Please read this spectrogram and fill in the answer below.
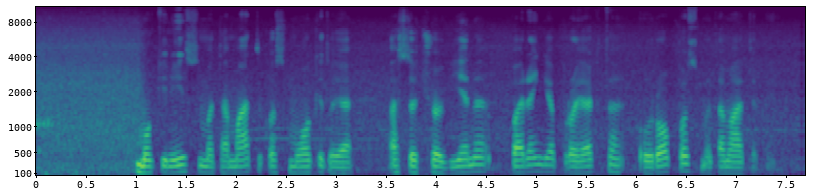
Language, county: Lithuanian, Vilnius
